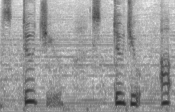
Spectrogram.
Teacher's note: stood 的最后的 d 和后面的 you 做连读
